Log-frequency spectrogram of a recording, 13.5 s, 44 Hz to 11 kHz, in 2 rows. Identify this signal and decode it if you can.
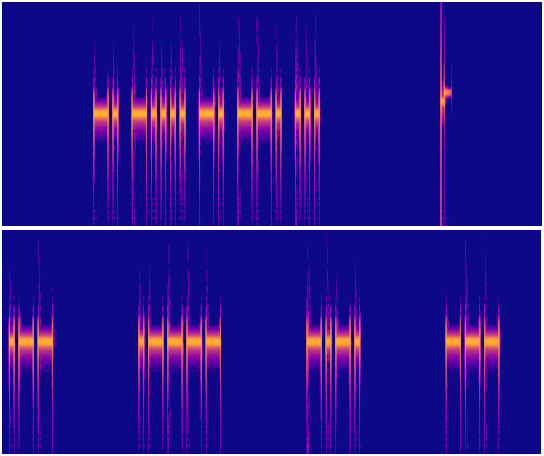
Morse code, heard as a keyed tone, about 20 wpm, spaced as for 11 wpm, 700 Hz. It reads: N6NGS W1CO
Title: USA Call Signs - 5 Characters - 6x Character Spacing - 20wpm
